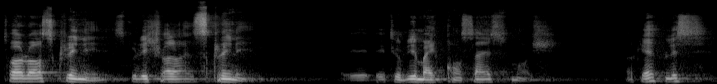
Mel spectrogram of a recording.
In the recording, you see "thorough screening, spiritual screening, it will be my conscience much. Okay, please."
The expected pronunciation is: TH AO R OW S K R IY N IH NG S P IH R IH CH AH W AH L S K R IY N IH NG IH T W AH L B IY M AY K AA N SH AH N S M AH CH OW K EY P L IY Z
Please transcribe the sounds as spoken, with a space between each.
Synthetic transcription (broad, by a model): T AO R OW S K R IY N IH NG S P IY R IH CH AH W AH L S K R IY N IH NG IH T W AH L B IY M AY K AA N S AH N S M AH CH OW K EY P L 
